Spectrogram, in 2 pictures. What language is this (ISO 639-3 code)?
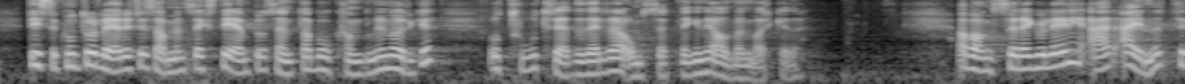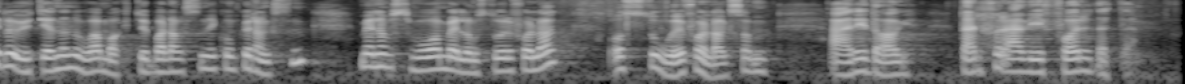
nor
